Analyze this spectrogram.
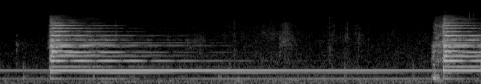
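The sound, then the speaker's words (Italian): Church bell tolling for earthquake victims from a church bell recently returned to use after reconstruction. Two loud, bright strikes ring out, each followed by a long, humming decay; the second strike lands near the end. “Ed eccoli, 309 rintocchi, 309 vittime, rintocchi della campana della Chiesa delle Anime Sante”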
